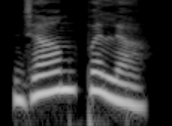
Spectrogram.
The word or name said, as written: ಝಂಪಳ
